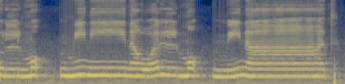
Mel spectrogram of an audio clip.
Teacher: یہاں پر حمزہ پہ سکون ہے تو جھٹکا دیں گے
